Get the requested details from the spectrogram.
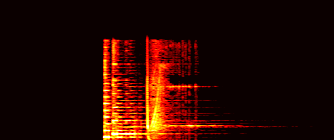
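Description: A game menu chimes as a selection is confirmed.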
